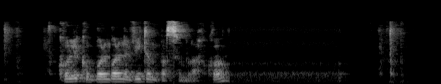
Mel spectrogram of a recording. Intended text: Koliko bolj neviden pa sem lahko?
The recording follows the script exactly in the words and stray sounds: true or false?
false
